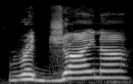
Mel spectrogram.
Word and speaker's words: Regina: It, of course, is the butt of many jokes, being that the city is pronounced Regina. There's a famous joke saying Regina, the city that rhymes with fun.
